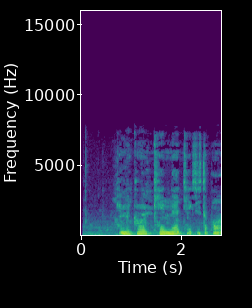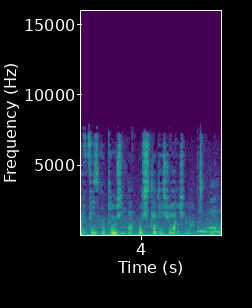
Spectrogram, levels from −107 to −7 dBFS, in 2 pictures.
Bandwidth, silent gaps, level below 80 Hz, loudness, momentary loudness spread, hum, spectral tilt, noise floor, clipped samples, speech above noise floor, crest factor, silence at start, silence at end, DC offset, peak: 7.6 kHz; none; -44 dBFS; -30 LUFS; 13 LU; none; -7 dB/octave; -49 dBFS; under 0.1%; 20 dB; 16 dB; 0.1 s; 0 s; under 0.1%; -12 dBFS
